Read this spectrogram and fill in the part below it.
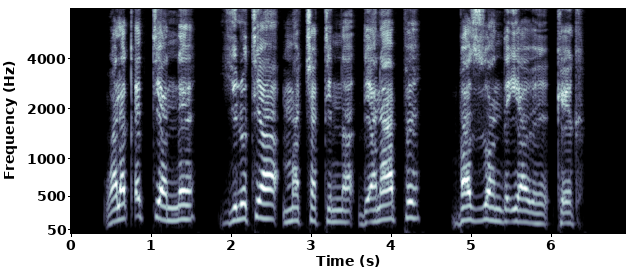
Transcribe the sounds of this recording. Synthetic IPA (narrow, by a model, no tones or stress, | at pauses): wʔɐlɐkʼɛt̪ːɪjaːnːɛ | jɪlɔt̪ɪjaːmɐt͡ʃːɐt̪ːɪnːɐd̪ɛʔɐnaːpːɛ | bɐzːʊwɐnd̪ɛʔɪjaːwɛkeːkɐ̥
